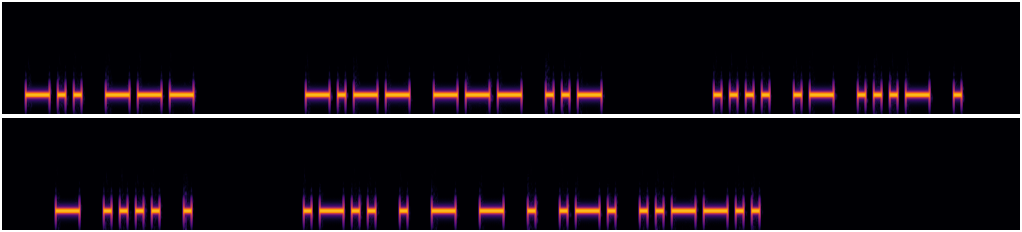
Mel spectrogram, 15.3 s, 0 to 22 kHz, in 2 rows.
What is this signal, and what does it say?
Morse code, heard as a keyed tone, about 20 wpm, 700 Hz. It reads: DO YOU HAVE THE LETTER?
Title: 2x Word-Spacing - Sentences from Top 300 Words - 20wpm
